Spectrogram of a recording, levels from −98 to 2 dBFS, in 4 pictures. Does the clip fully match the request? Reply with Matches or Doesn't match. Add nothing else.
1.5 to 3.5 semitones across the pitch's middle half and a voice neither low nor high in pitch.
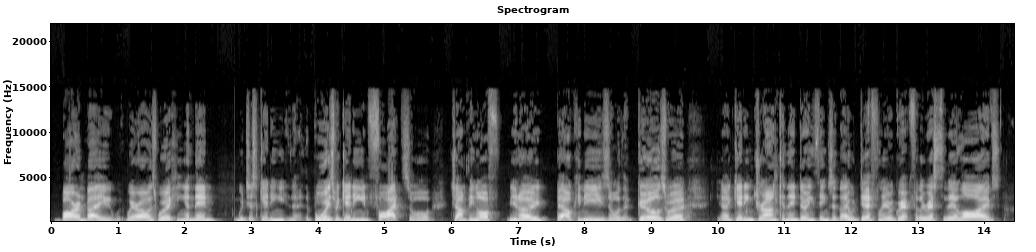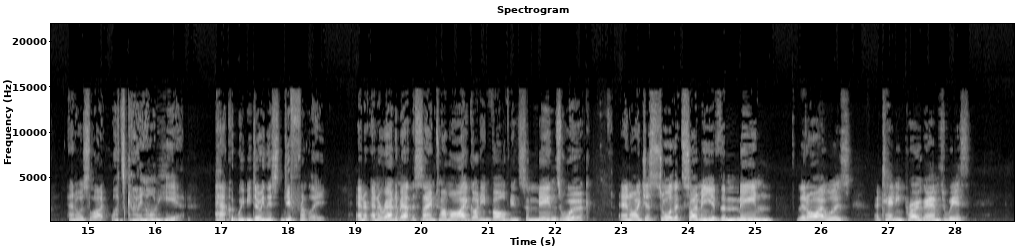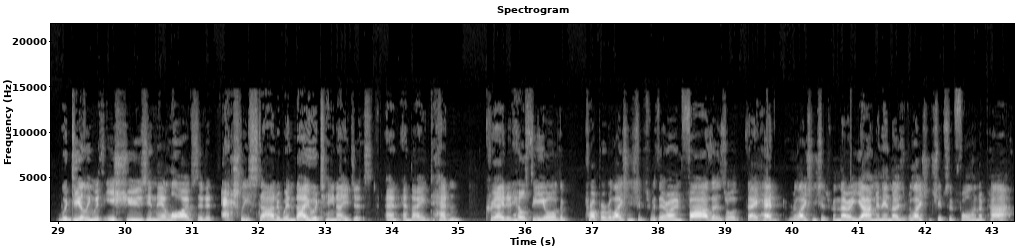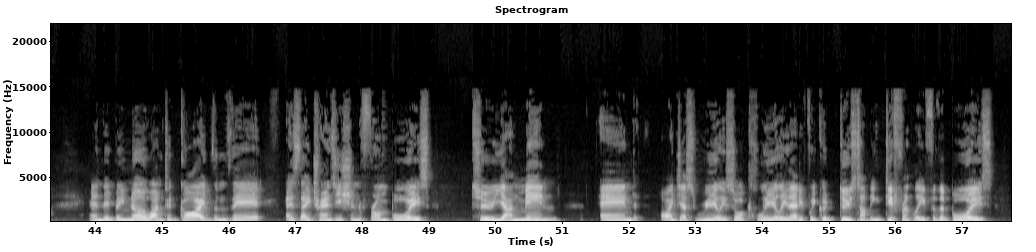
Doesn't match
